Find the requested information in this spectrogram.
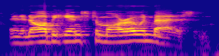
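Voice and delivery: ordinary talk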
